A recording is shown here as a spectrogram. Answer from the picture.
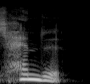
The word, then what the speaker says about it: Händel: Let's just run through the correct German pronunciation of those composers' names again. Johann Sebastian Bach, Georg Friedrich Händel, Richard Wagner, Robert Schumann, Joseph Haydn and Wolfgang Amadeus Mozart.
